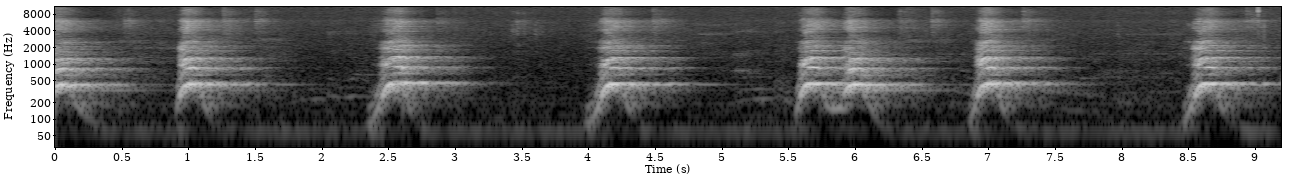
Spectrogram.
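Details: Dobermann barking at squirrels: loud, deep single barks with a sharp onset and short falling tail, seven in about nine seconds, roughly one every one to one and a half seconds, with quiet gaps between.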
